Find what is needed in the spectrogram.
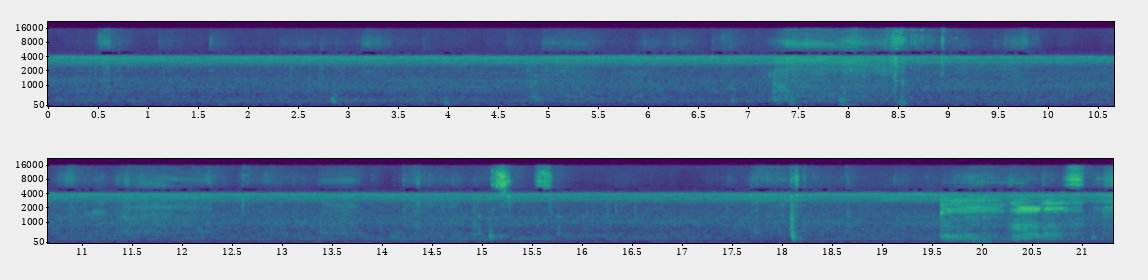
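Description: Steady outdoor background hiss with a few handling noises: short rustles and a couple of knocks as the phone moves against clothing.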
